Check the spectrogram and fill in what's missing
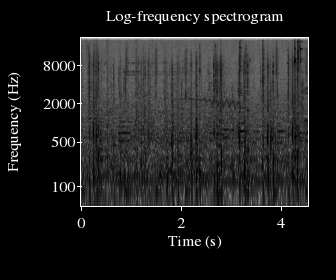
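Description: Horse hooves clip-clopping in a steady, quick rhythm with a brief whinny, fairly faint and set against a low rumbling background.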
